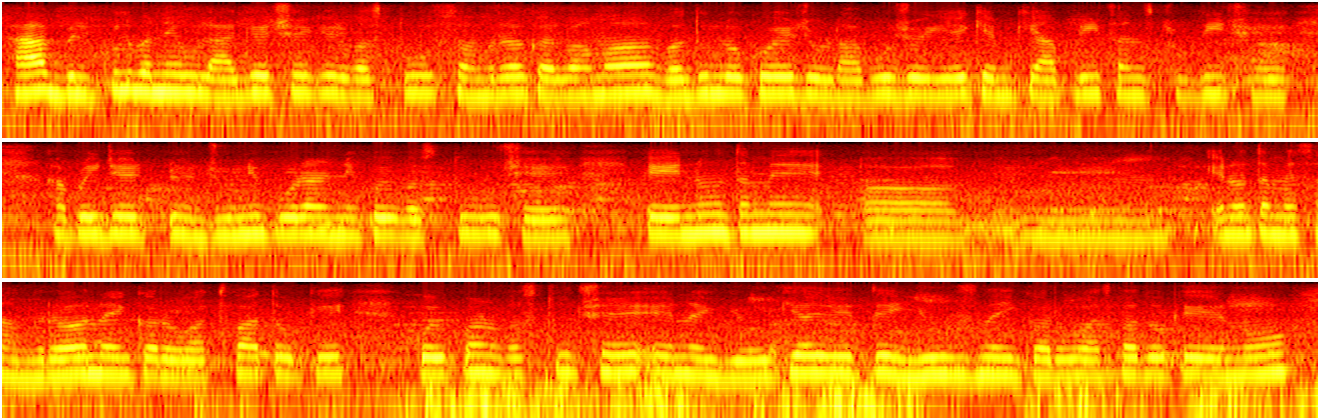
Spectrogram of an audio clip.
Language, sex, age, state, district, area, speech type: Gujarati, female, 30-45, Gujarat, Morbi, rural, spontaneous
